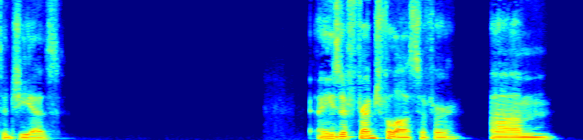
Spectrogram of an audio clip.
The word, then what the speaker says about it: Gilles: G I L L E S but you pronounce it GZ.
